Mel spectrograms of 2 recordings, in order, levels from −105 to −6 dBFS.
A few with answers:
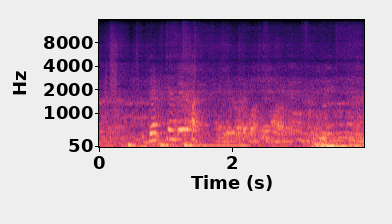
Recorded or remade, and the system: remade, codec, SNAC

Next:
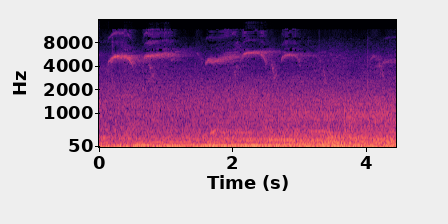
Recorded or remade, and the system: recorded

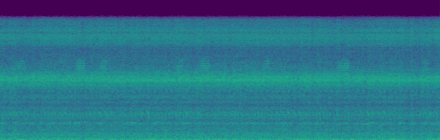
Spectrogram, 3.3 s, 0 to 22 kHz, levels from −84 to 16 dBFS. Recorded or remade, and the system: recorded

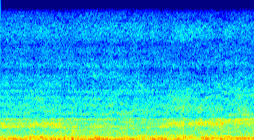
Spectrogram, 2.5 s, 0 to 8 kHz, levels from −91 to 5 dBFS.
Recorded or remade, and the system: remade, codec, SNAC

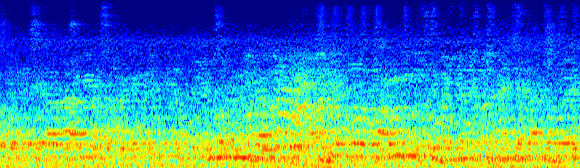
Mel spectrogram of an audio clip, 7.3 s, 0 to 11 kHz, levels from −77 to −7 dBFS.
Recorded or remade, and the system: recorded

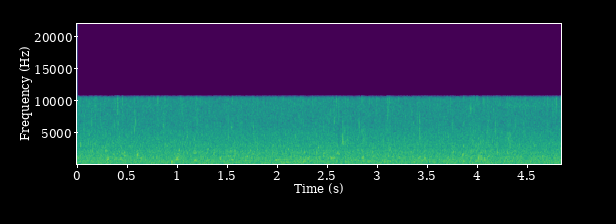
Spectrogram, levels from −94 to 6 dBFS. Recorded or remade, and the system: recorded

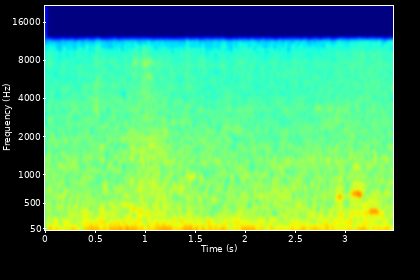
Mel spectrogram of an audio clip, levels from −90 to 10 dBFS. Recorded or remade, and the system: recorded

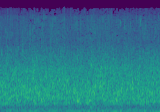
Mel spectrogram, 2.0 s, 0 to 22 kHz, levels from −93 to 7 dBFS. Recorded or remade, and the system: recorded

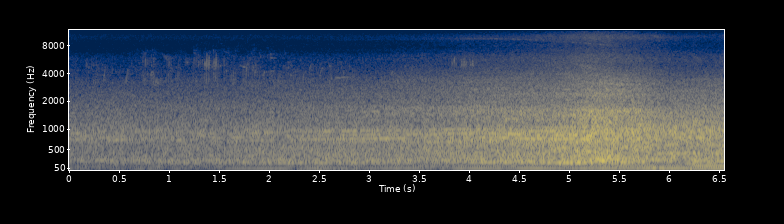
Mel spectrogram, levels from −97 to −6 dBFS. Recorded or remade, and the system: recorded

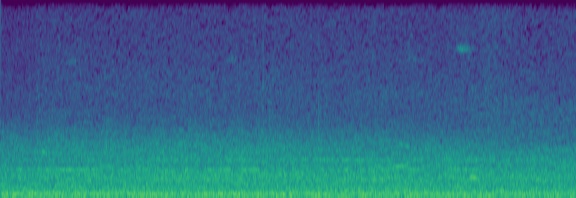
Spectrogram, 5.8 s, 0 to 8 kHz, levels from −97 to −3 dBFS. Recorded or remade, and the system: recorded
